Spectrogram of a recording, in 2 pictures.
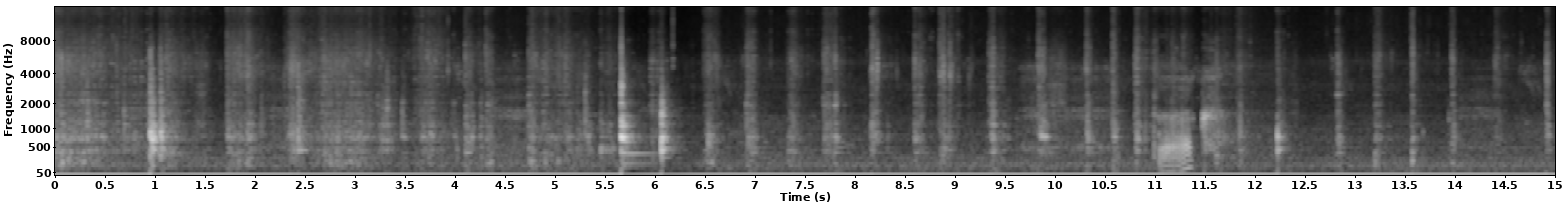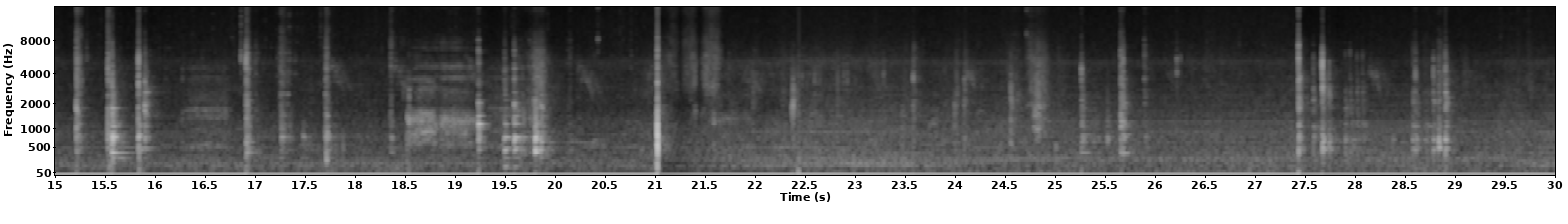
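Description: Metal rod stirring and spreading charcoal in a steel mangal: coals clinking and the rod scraping and knocking against the grill in irregular clicks, with two louder knocks about six and twenty-one seconds in. The clicks thin out in the second half. The embers are being levelled for grilling.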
